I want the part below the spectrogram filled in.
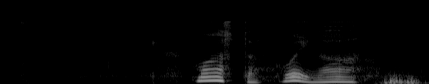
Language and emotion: Russian, sad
